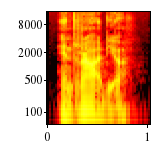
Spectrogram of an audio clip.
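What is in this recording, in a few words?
"En Radio", Swedish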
